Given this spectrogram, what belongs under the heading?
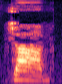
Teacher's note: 입이 앞으로 튀어나가면서 성대가 울리는 거거든요.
